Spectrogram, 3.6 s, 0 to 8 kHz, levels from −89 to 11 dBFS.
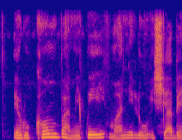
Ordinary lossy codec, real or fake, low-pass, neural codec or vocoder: none; real; 7.2 kHz; none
